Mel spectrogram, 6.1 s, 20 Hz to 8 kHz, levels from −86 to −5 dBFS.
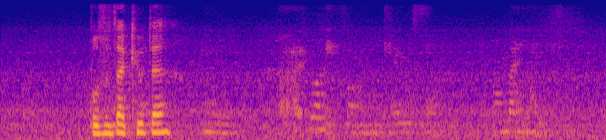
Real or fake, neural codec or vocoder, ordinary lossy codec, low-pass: fake; codec, 16 kHz in and 24 kHz out, 1 kbps, XY-Tokenizer; none; 7.2 kHz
